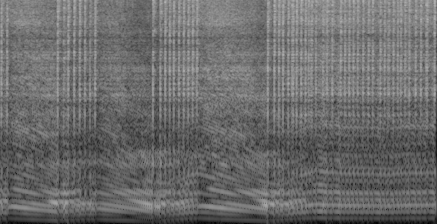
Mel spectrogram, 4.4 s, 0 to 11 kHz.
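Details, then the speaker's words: 2003 Suzuki RM125 two-stroke dirt bike blipped several times, each rev rising sluggishly and falling away, boggy; blue smoke from exhaust, no crankcase oil smell, owner suspects running rich, possibly coolant; engine bog on revving. "so it might just be running rich you can definitely hear it's boggy"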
